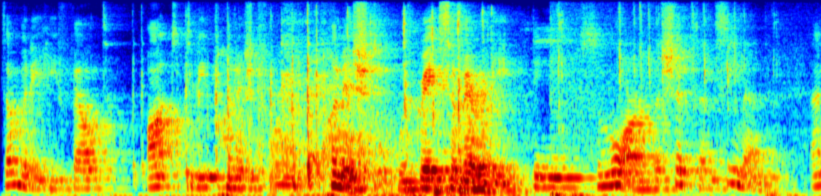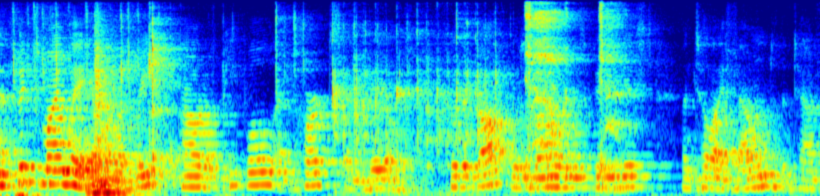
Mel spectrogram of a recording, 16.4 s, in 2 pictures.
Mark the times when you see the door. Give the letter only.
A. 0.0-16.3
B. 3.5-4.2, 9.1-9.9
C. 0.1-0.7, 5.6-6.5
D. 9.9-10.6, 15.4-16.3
B.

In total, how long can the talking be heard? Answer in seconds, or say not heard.
16 s.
